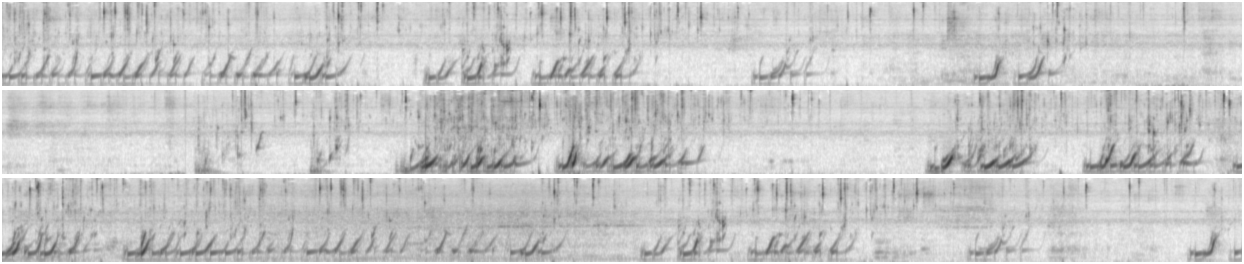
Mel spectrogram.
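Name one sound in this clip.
Air bubbles gurgle and burble in water in uneven bursts.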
